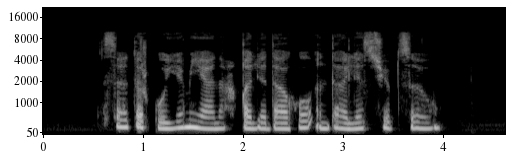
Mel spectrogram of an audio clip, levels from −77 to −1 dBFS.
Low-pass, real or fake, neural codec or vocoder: 9.9 kHz; real; none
